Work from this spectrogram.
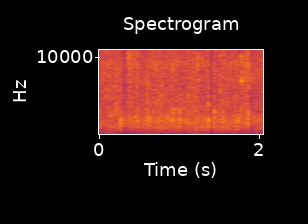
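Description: Applause fills a parliamentary-style assembly on a French-language television news broadcast, steady and dense from many hands, loud and close throughout with no clear talk over it.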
